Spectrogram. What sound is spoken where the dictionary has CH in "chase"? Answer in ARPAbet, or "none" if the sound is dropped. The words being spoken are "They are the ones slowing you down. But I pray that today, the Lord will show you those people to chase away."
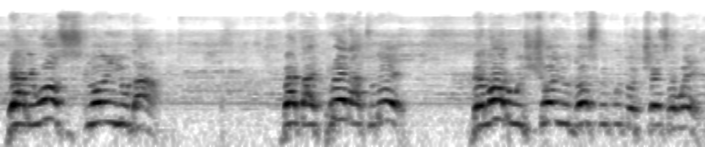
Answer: CH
